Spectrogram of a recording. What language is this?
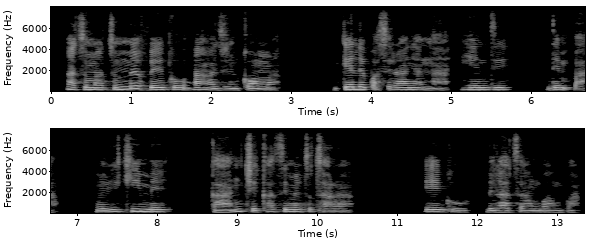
Igbo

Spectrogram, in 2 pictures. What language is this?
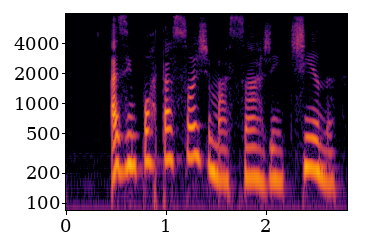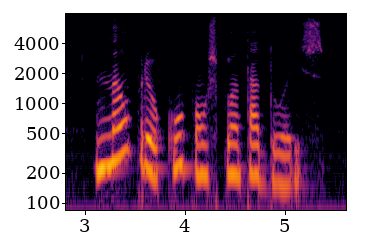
Portuguese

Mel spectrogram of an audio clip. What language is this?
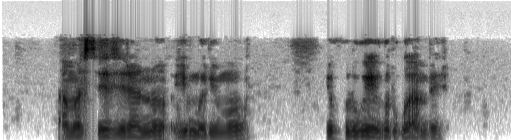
Kinyarwanda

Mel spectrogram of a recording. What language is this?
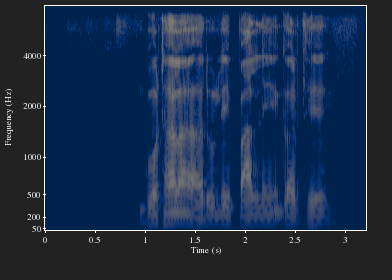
Nepali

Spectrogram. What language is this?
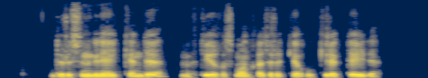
Tatar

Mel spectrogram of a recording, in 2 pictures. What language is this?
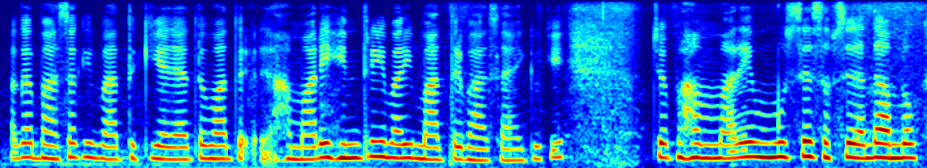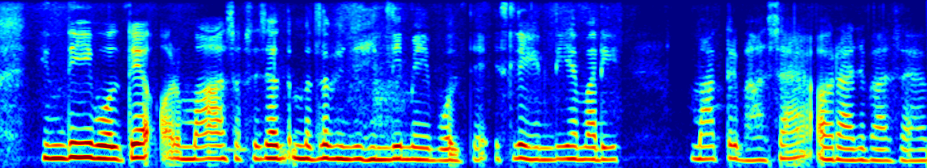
Hindi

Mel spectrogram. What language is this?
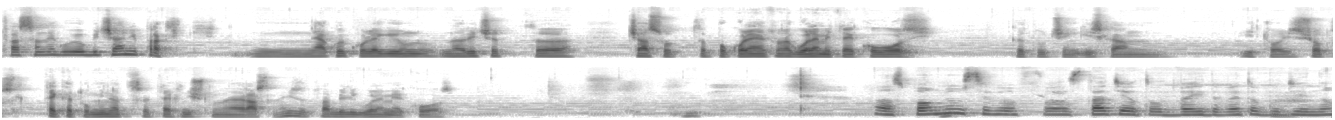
Bulgarian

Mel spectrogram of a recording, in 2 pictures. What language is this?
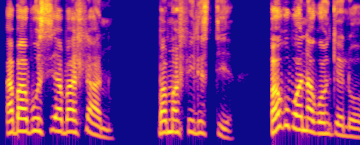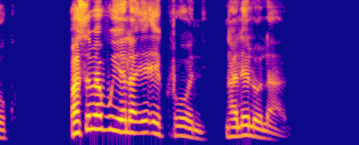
North Ndebele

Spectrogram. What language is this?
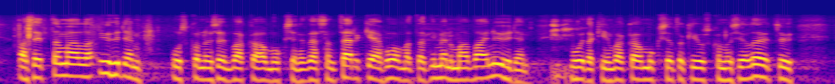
Finnish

